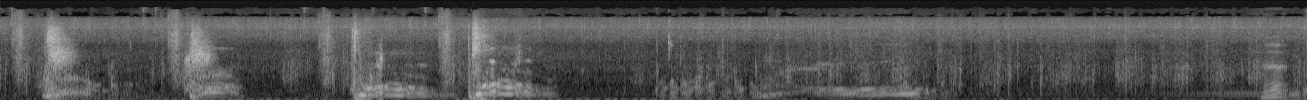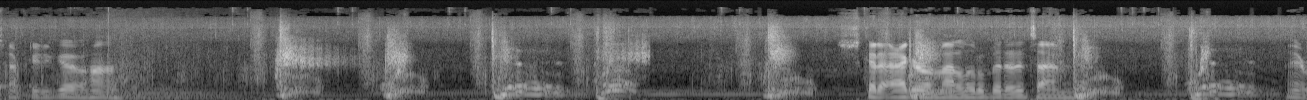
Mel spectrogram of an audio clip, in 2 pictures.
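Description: Sword blows strike a large creature again and again.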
